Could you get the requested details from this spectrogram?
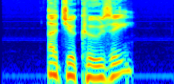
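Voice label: "jacuzzi", English, male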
